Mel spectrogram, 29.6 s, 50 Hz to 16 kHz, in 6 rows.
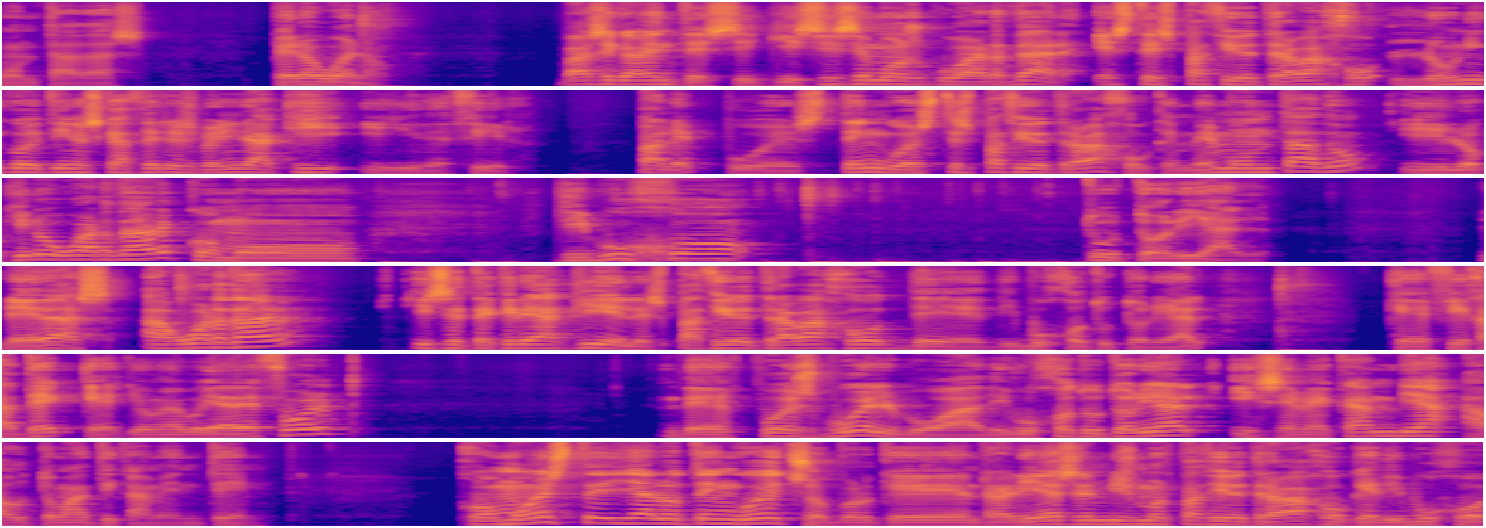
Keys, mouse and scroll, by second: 1.9 click, 5.1 click, 11.8-14.8 typing, 11.8 click, 13.2-14.8 drag, 19.8-22.5 drag, 22.5-22.8 scroll down 1, 23.8 click, 28.4 click.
